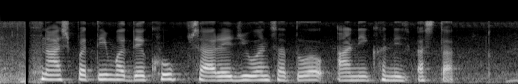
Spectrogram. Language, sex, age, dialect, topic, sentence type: Marathi, male, 18-24, Northern Konkan, agriculture, statement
